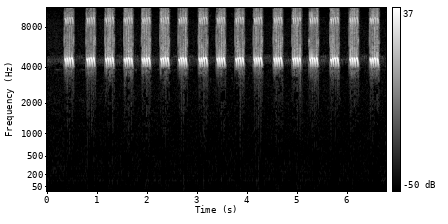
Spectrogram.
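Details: A cricket chirping at night from a burrow in the ground: a regular series of shrill, pulsed chirps, roughly three each second, high and bright, with silence between them.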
